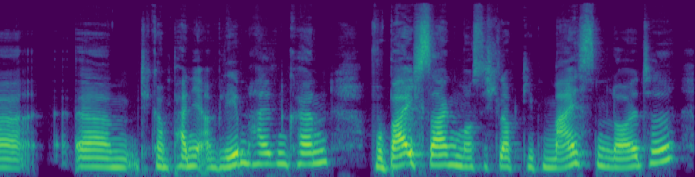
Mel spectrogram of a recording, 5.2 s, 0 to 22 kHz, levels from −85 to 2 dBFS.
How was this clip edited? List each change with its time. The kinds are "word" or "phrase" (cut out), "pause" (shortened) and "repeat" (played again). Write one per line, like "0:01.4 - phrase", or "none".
none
